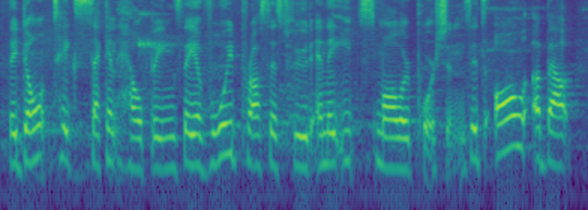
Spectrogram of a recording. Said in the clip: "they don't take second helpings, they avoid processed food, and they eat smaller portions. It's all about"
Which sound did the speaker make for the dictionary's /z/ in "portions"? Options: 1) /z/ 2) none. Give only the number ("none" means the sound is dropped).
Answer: 1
